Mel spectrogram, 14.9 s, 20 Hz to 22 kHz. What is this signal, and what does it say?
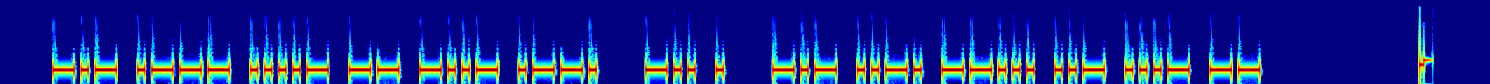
Morse code, heard as a keyed tone, about 17 wpm, 700 Hz. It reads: KJ4MXP DE KF7UVM
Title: USA Callsign DE Callsign 17wpm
